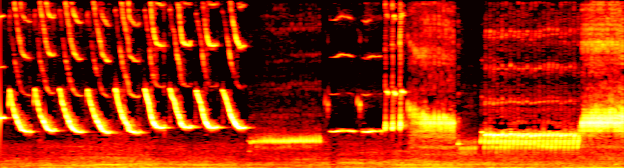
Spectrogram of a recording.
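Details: Singing Belgian canary used for training, opening with a fast series of high, sweeping downward whistles repeated several times per second, then shifting into steady buzzing rolls and a bright high trill.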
